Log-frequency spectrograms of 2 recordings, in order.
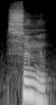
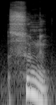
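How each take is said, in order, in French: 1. La consonne du milieu est nasale, prononcée par le nez. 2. La consonne du milieu est nasale, prononcée par le nez.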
